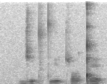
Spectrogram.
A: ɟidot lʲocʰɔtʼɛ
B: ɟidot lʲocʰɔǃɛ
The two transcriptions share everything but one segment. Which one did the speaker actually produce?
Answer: B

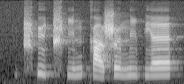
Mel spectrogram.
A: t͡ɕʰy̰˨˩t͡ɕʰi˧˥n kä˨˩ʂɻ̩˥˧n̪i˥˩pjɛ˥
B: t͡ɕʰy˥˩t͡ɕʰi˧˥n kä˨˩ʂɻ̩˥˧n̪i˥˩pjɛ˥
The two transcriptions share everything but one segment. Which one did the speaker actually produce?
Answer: B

